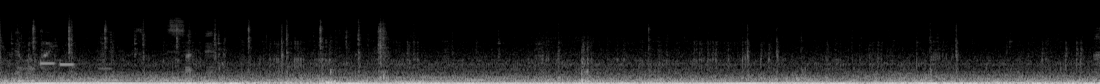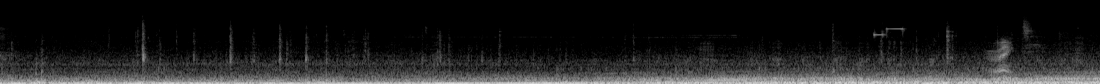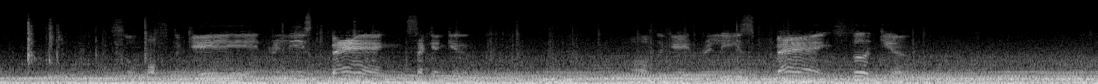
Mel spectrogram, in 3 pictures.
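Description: Alfa 156 heard from inside the cabin while driving: a steady engine and road rumble. In the last third the engine note rises several times as the car accelerates through its automated manual gearbox's gears.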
